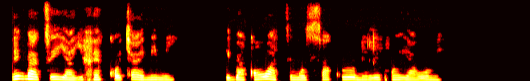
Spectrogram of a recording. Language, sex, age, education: Yoruba, female, 15-29, tertiary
